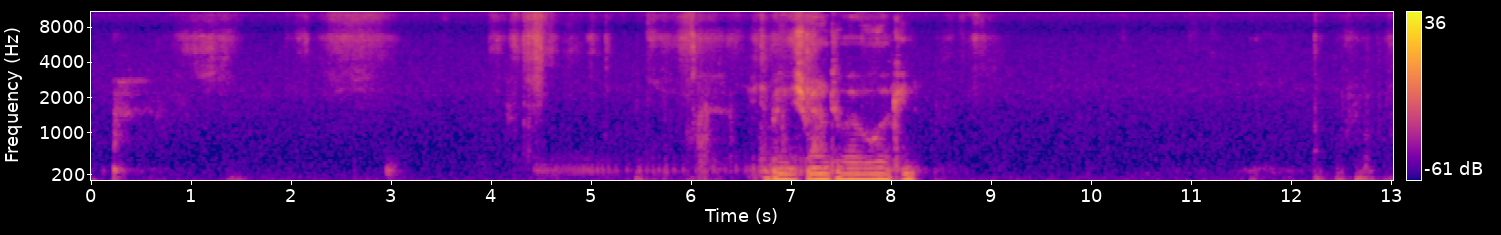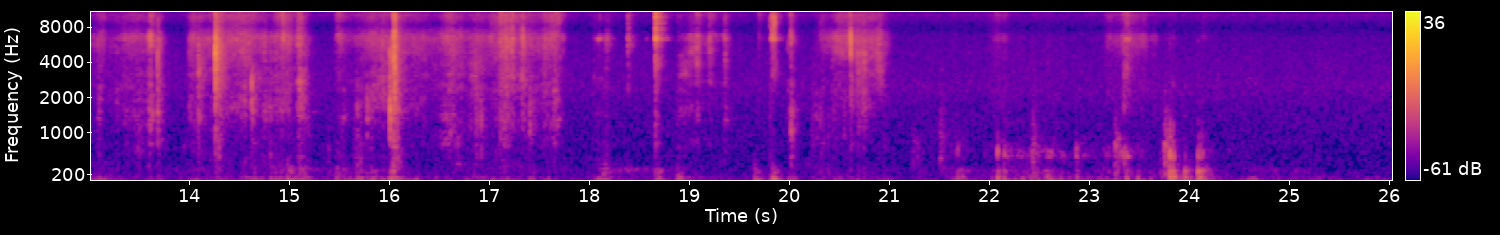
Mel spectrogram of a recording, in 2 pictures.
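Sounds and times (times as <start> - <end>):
tools and small parts handled: 18.0 - 20.3
soft knocks: 21.5 - 24.3.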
